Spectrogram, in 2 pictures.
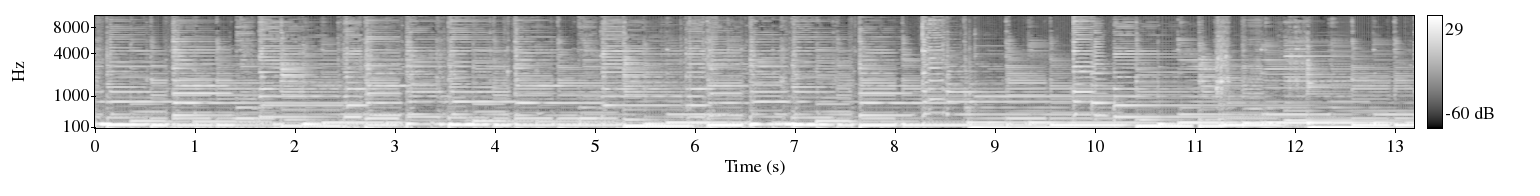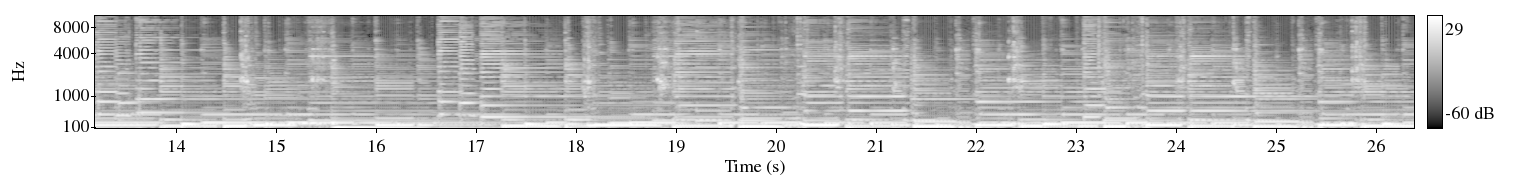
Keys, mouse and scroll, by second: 3.3 click, 3.4 Tab, 4.0-5.2 middle drag, 5.2 ctrl+s, 5.7 middle click, 6.3 ctrl+s, 6.3 click, 6.8 /, 7.4 click, 7.7-8.0 scroll down 2, 8.0 middle click, 8.7 ctrl+s, 8.8 middle click, 9.2 s, 9.7 shift+middle click, 10.5 ctrl+s, 11.7 middle click, 12.2 click, 12.6 alt+middle click, 13.0 alt+middle click, 13.4 alt+z, 13.7-14.1 scroll up 3, 14.1 Tab, 14.8 click, 17.4 click, 19.5 Tab, 19.7 click, 20.0 middle click, 20.4 alt+z, 20.7 click, 20.8-21.2 scroll down 2, 21.2 middle click, 21.7 ctrl+s, 21.8 ctrl+click, 22.0 middle click, 22.8 shift+s, 24.9 shift+a.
